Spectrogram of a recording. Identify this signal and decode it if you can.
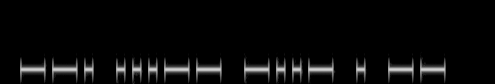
Morse code, heard as a keyed tone, about 15 wpm, 700 Hz. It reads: G3XEM
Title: DXCC-100 Call Signs - 5 Characters - 15wpm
